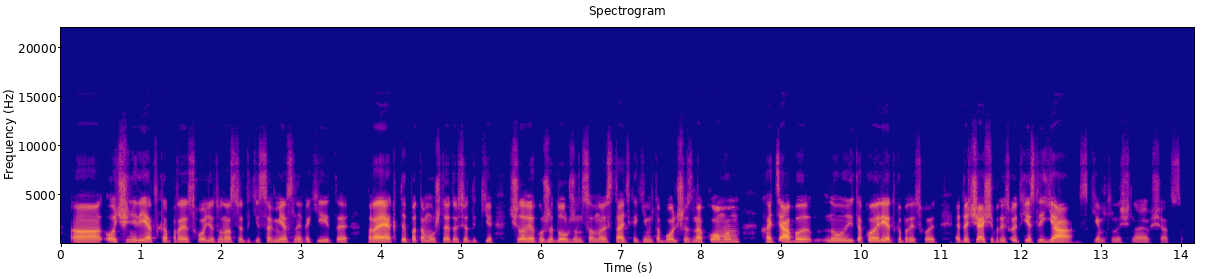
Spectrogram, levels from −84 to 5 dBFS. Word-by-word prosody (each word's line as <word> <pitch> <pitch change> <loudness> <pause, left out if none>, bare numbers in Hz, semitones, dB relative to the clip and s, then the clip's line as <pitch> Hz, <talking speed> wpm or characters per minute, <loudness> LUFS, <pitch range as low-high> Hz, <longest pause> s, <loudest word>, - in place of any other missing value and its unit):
а, 140 0 +4
очень 180 -3 0
редко 185 +2 +1
происходят 145 0 -4
у 140 - -8
нас 140 -2 -3
всё-таки 135 -2 -12
совместные 140 -1 -4
какие-то 125 -2 -6 0.2
проекты, 150 +9 +7
потому 155 -1 -5
что 150 - -4
это 145 0 -5
всё-таки 135 -2 -10 0.2
человек 155 +2 0
уже 150 0 -5
должен 145 -1 -4
со 135 0 -6
мной 140 0 -4
стать 140 0 0
каким-то 135 0 -10
больше 135 0 -4
знакомым, 160 - -1 0.2
хотя 155 +1 +6
бы, 155 - -1
м. - - -9
Ну 170 +1 -4
и 155 - -5
такое 175 +2 +1
редко 170 - +4
происходит. 115 -2 -8 0.2
Это 180 - -1
чаще 200 0 +4
происходит, 170 +1 -6
если 165 -1 -1
я 170 +1 +6
с 120 - -17
кем-то 115 -2 -12
начинаю 105 -1 -10
общаться. - - -15
145 Hz, 170 wpm, -24 LUFS, 135-165 Hz, 0.2 s, проекты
